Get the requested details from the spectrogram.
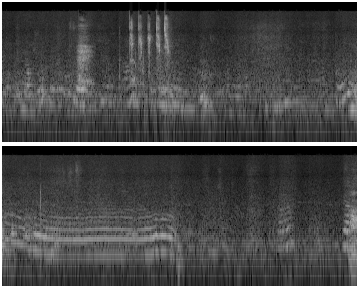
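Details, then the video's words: Cat in an animal shelter, meowing and yawning: one long, drawn-out, steady meow of about three seconds, evenly toned then dropping off at the end, preceded by sharp clicking taps and faint murmuring voices. "Meowing and Yawning Cat"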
